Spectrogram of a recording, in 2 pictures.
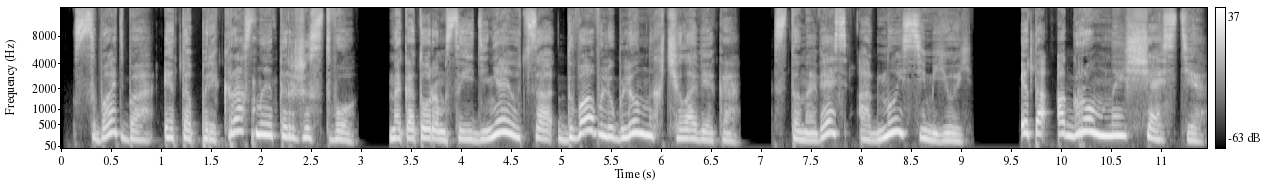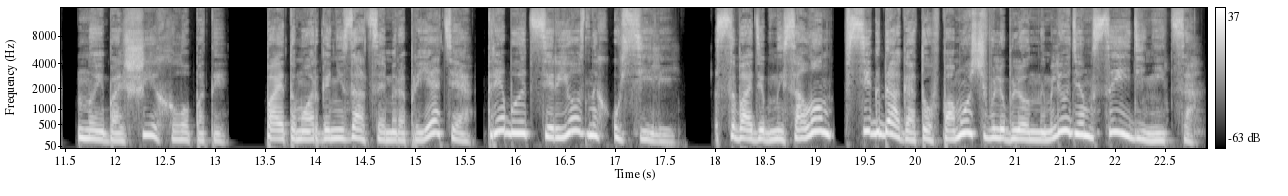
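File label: Russian female Inspiration, vo examples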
